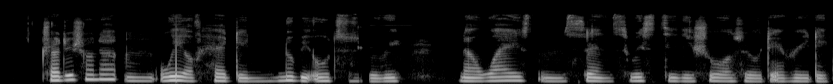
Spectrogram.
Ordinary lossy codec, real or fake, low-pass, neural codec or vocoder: none; real; 10.8 kHz; none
